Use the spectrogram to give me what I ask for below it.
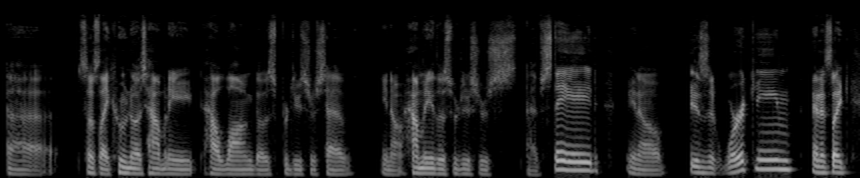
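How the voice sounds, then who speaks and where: A man co-hosting a casual gaming podcast, talking in a rambling, animated way with lots of fillers and restarts. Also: lowish voice, normal speed, few pauses, no room sound, clean studio sound. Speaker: podcast co-host.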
